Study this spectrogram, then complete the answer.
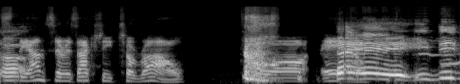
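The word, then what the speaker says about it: Toral: Just how as it's pronounced. Gorilla, should we give her this point? Because Uh, the answer is actually Terral.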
